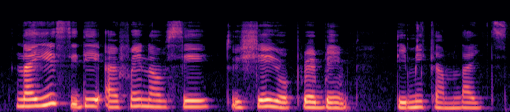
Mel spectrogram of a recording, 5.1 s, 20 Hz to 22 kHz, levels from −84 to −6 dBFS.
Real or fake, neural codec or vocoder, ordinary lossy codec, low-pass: real; none; none; 9.9 kHz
